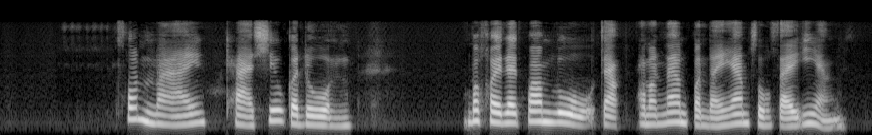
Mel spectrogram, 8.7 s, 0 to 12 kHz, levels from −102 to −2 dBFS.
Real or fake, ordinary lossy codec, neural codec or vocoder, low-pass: fake; none; codec, 16 kHz, 1 kbps, FunCodec, trained on Chinese and English, 50 frames a second; 7.2 kHz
